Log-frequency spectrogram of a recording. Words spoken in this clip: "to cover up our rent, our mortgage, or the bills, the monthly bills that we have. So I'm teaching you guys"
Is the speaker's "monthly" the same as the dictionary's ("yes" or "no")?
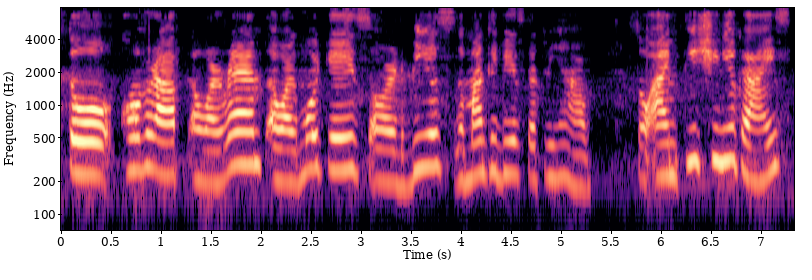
no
